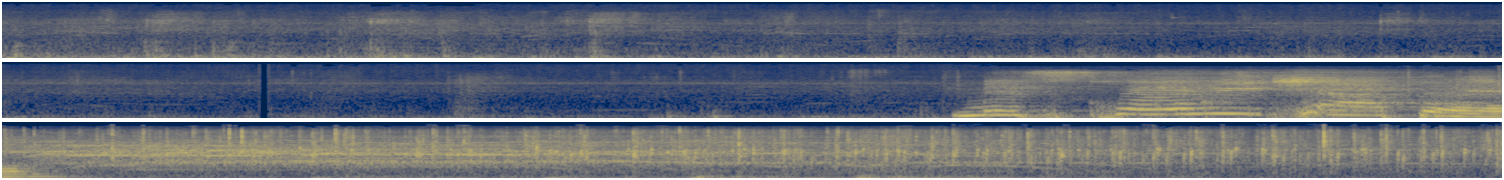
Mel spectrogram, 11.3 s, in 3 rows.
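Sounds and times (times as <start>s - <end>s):
speech: 6.2s - 7.8s
crowd cheering: 6.9s - 11.2s
applause: 7.7s - 11.2s.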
